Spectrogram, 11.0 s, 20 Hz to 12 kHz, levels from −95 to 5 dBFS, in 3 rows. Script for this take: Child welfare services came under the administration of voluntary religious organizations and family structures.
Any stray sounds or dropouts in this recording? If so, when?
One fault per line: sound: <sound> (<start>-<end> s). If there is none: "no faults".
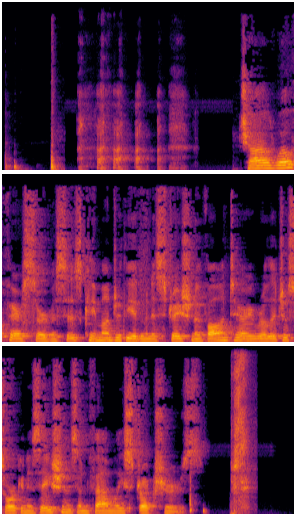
sound: laugh (0.9-2.5 s)
sound: sneeze (10.1-10.5 s)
